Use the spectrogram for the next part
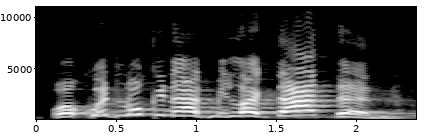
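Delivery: high, loud playful telling-off; mock scolding. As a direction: scold the flirt loudly for laughs. Scolds a staring audience member.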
